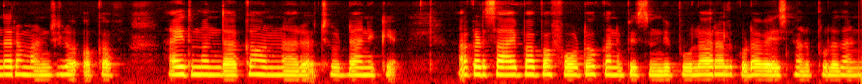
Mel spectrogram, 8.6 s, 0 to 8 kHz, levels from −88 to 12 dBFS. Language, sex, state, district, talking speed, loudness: Telugu, female, Andhra Pradesh, Sri Satya Sai, 120 wpm, -16 LUFS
